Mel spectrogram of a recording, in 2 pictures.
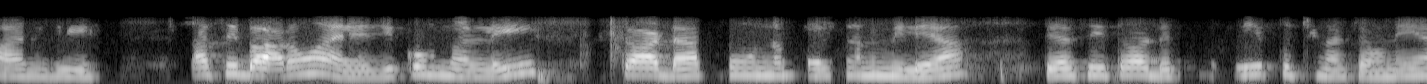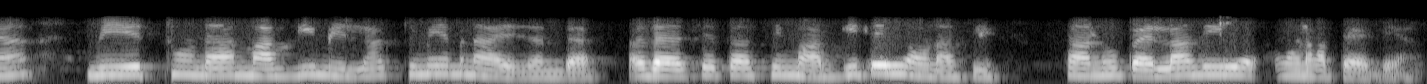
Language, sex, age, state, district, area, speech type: Punjabi, female, 30-45, Punjab, Muktsar, urban, conversation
